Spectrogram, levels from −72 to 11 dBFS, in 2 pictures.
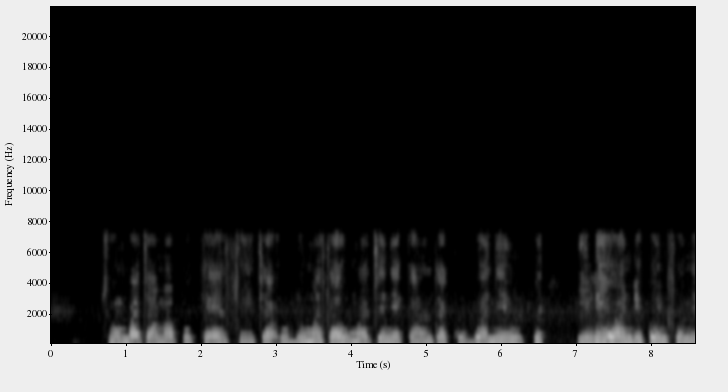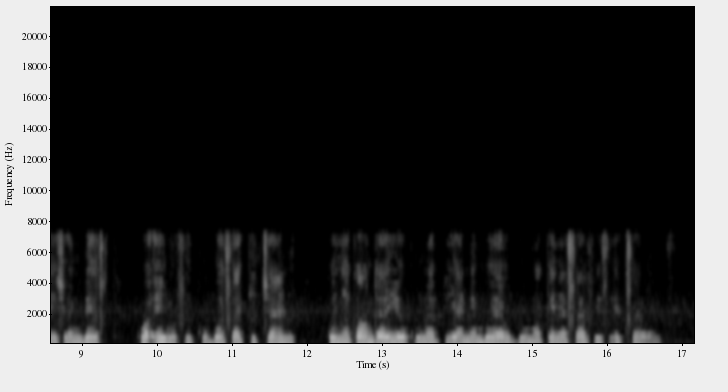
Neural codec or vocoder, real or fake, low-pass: none; real; 7.2 kHz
